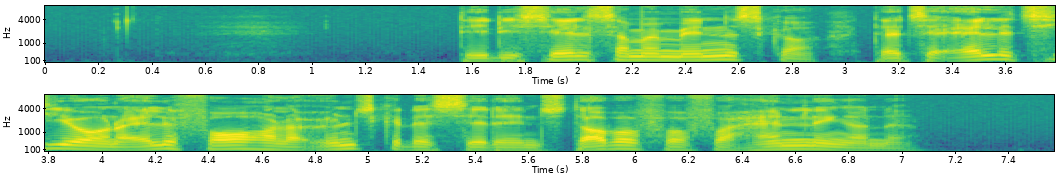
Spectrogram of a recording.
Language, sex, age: Danish, male, 59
